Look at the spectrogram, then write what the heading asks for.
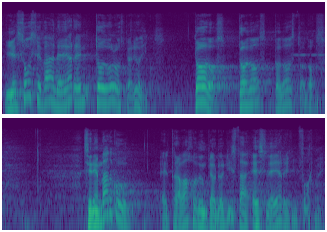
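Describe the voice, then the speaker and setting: A man's voice: a little high, measured pace. Guy giving a talk, keeps checking "¿sí?", echoey big room. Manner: animated, restarts words, checks with "¿sí?". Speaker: speaker at a conference. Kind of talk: lecture-style talk to an audience. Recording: reverberant hall, faint noise.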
